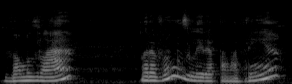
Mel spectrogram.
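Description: A woman teacher from Brazil with a northeastern Brazilian accent, speaking slowly in a sing-song way as she sounds out syllables and praises young children in a recorded phonics lesson. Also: lowish voice, big pitch swings, darkish tone. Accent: Brazilian Portuguese, northeastern. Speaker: first-grade teacher.

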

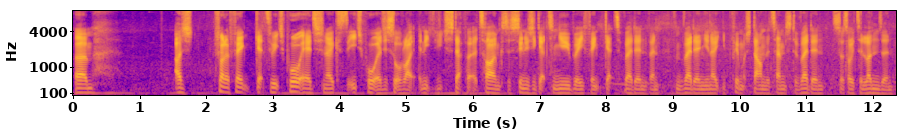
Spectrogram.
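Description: A young man answers questions outdoors by a lake, eager and a little rambling. He talks fast in a low, flat voice. Faint outdoor noise sits behind him. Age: young adult. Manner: quick, eager, slightly rambling. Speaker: young army canoe racer being interviewed. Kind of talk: casual interview answers.

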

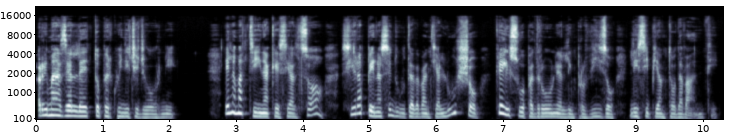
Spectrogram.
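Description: A woman reads a story aloud as an audiobook narrator, in a low voice that moves lively up and down. Her telling is expressive and carefully scripted. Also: normal speed.

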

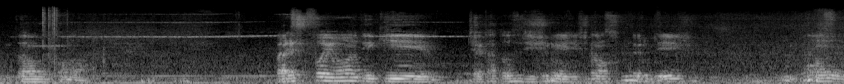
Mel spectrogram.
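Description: A man, telling informal wedding vows as a groom. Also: mid-range voice. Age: 20s. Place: outdoor night wedding with guests. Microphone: handheld mic through speakers, filmed from afar. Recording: echoey far-off event recording, noisy.

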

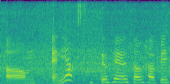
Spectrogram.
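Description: A young woman in her twenties talks to camera while walking a city street, her voice a little high and full of hesitant fillers and soft laughs. She is on a clip-on mic, with clear traffic and street noise around her. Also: lively intonation, moderate pace. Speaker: photography vlogger. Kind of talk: casual vlog walk-and-talk. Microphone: lapel mic.

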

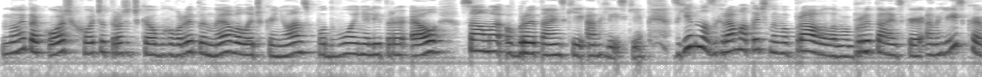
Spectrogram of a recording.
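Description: A woman teaching an online English lesson, patiently explaining spelling rules and stressing each example word. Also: a little high.

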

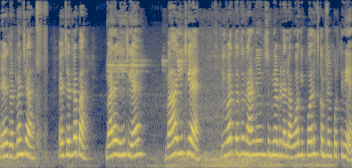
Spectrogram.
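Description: Lady doing an angry village dad yelling accusations, high mellow voice, fast. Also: steady tone, a little hiss or hum, lightly acted. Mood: accusing. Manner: shouting, accusing. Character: angry middle-aged village father. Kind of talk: village family skit acting.

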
